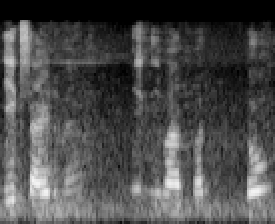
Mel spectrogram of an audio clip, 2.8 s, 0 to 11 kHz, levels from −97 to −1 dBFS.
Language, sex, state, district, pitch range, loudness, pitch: Hindi, male, Uttar Pradesh, Budaun, 160-240 Hz, -16 LUFS, 185 Hz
